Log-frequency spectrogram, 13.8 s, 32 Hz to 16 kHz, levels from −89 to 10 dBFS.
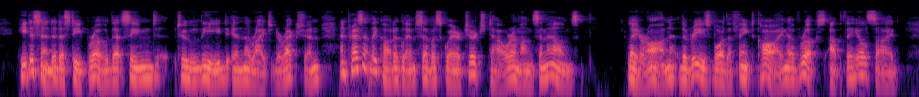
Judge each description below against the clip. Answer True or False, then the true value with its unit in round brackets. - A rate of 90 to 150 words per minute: False (170 wpm)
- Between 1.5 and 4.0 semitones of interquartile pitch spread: True (3.7 semitones)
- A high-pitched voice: False (105 Hz)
